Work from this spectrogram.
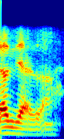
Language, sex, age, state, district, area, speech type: Urdu, male, 30-45, Uttar Pradesh, Gautam Buddha Nagar, rural, conversation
